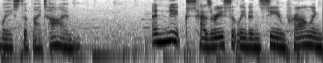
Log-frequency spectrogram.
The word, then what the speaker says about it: Nyx: Nyx pronunciation. Is it Nyx?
